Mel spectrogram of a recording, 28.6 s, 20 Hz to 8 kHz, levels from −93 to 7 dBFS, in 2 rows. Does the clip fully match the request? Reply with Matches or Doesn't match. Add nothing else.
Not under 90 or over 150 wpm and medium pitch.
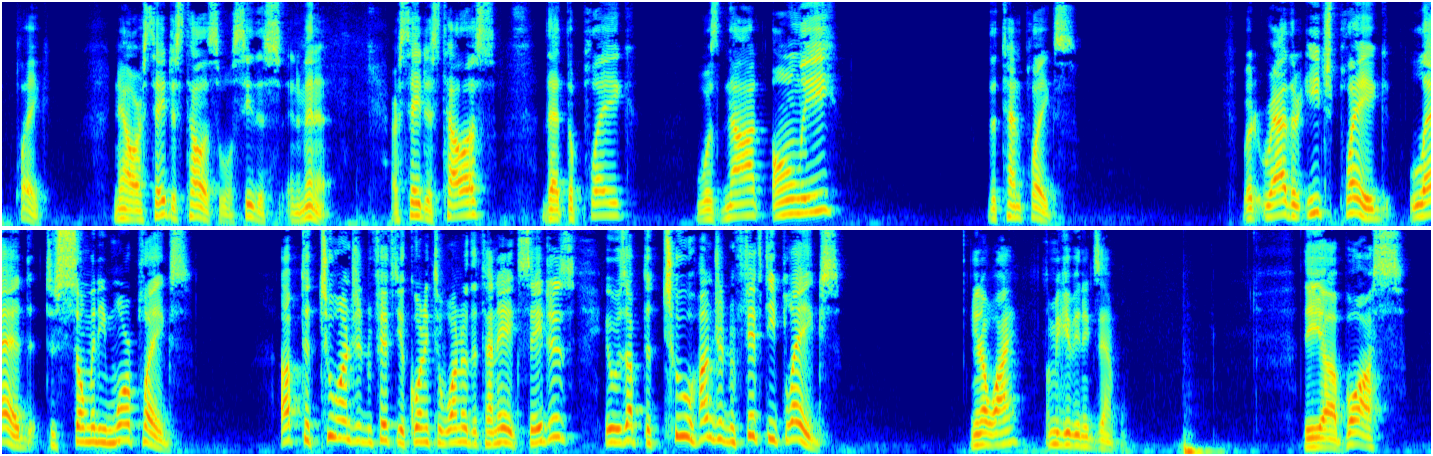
Matches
